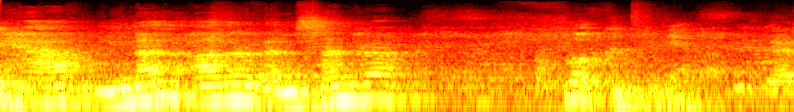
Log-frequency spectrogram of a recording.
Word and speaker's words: Fluke: all of her students, my name is Mrs. Fluke. It rhymes with book because I like to read.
